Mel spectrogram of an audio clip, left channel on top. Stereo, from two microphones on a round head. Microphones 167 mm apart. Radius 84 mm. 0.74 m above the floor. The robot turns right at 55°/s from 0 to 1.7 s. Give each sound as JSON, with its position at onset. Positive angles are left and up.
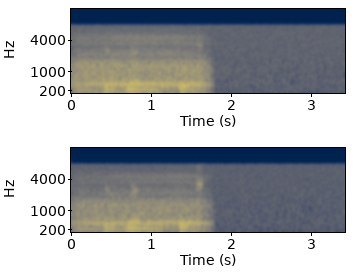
{"t": 0.4, "sound": "a man speaking", "azimuth_deg": 180}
